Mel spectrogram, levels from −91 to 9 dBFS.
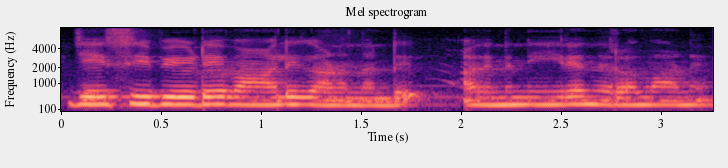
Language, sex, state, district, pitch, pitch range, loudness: Malayalam, female, Kerala, Kasaragod, 215 Hz, 210-225 Hz, -15 LUFS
